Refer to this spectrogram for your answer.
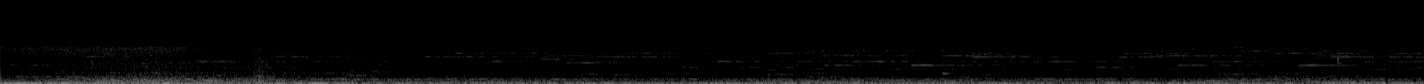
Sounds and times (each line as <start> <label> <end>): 0.0 passing ice-cream truck 14.2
